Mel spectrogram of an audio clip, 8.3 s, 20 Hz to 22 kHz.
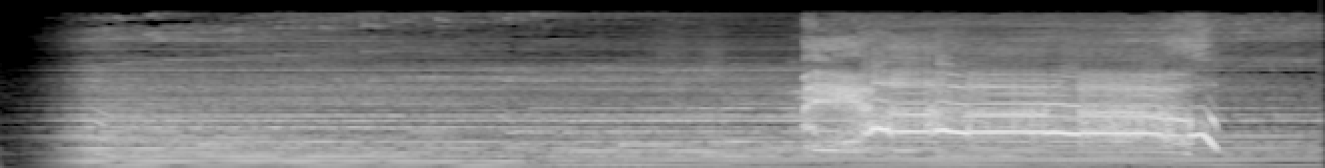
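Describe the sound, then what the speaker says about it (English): A character in the Xenoblade Chronicles 3 video game, voiced by Harry McEntire, lets out a long, strained, piercing shriek over a dark, droning game score. The shriek swells at the midpoint and cuts off abruptly. "we got another amazing shriek out of Harry McEntire"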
